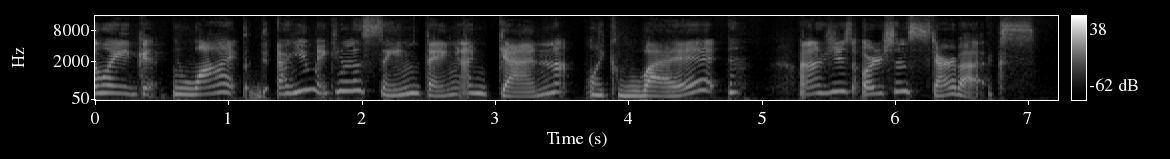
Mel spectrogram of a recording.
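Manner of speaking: put-on high, slow, whiny Valley Girl voice. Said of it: "doing that voice".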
